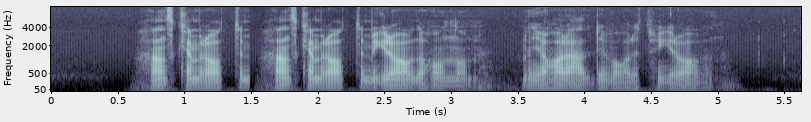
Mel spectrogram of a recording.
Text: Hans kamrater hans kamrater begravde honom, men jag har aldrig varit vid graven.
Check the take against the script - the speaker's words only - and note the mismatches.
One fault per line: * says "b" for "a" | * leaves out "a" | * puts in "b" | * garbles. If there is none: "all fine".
all fine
